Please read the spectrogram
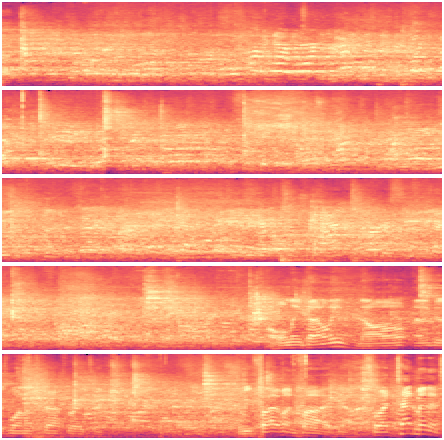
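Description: Overlapping voices of players and spectators talking and calling out, echoing in a hockey arena, with occasional sharp knocks from the rink.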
